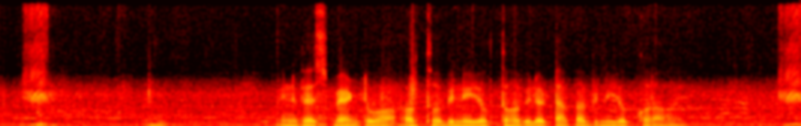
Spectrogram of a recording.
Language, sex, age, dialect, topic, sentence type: Bengali, male, 36-40, Standard Colloquial, banking, statement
